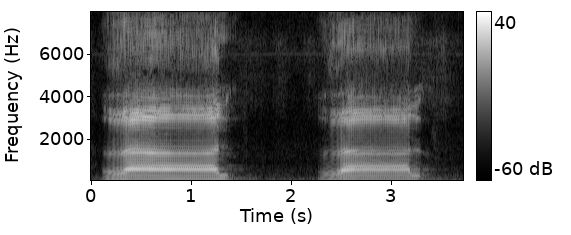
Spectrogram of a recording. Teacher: جو دانت ہیں اوپر اور نیچے والے اس کے درمیان میں مڈ میں زبان ٹچ ہوتی ہے تب یہ ادا ہوتا ہے.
